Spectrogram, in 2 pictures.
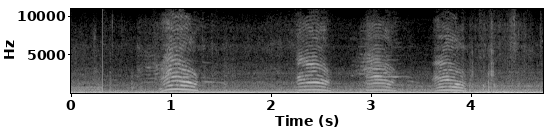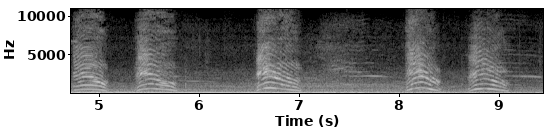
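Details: Rescued stray kitten, abandoned and left two days in -11°C snow, calls in repeated high arched meows roughly every second, with a deep continuous hum beneath and faint voices.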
